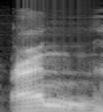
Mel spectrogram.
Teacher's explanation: Bunyi nun sukunnya kita baca jelas an. Kemudian tidak didengungkan baca pendek saja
